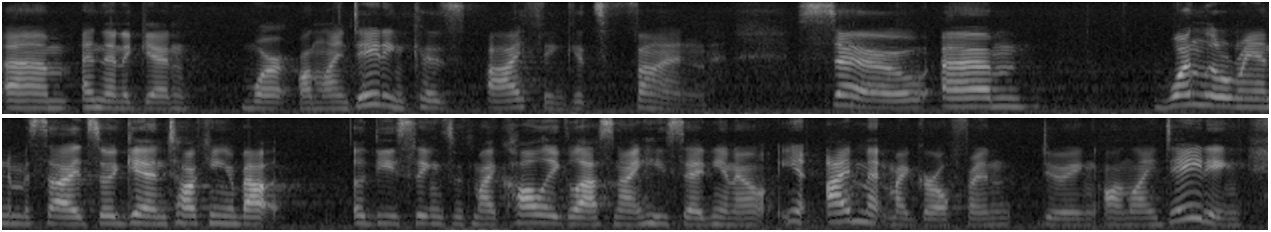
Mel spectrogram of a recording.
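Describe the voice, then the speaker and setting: Audible room echo surrounds a woman whose fairly high pitch has vocal fry and ordinary pitch variation. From US South, Arkansas. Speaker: digital strategist, panel speaker. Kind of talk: panel talk. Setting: stage with audience. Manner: fast; hesitant, many ums.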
